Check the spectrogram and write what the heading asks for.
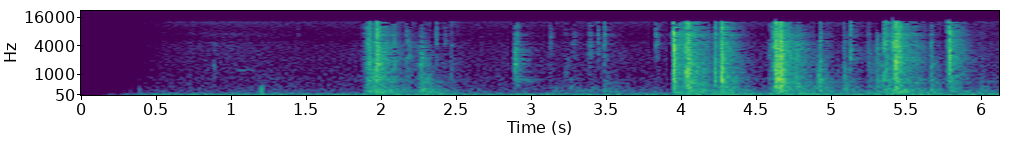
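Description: A string of sharp clicks and clunks from a Sony CMT-SPZ90DB micro hi-fi system being handled, starting about two seconds in and coming irregularly, several close together.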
